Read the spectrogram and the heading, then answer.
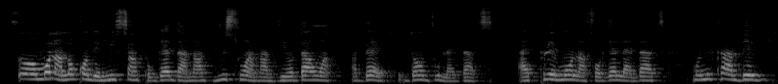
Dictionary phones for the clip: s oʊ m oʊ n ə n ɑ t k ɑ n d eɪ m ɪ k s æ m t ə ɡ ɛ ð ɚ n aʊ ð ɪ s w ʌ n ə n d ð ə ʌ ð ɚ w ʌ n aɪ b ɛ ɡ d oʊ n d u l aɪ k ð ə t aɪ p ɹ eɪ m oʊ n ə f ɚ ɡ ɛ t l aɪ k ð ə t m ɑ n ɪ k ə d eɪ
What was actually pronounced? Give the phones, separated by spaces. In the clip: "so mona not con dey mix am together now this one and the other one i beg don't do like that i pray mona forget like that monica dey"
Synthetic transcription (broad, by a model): s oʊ m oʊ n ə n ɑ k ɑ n d eɪ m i s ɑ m t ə ɡ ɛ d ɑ n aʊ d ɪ s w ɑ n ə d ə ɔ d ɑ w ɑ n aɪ b ɛ ɡ d oʊ n d u l aɪ k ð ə t aɪ p ɹ eɪ m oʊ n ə f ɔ ɡ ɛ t l aɪ k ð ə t m ɑ n ɪ k ə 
